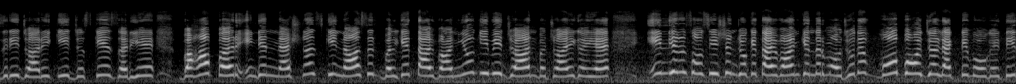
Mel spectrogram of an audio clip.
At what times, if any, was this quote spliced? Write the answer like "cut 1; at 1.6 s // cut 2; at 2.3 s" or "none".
none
